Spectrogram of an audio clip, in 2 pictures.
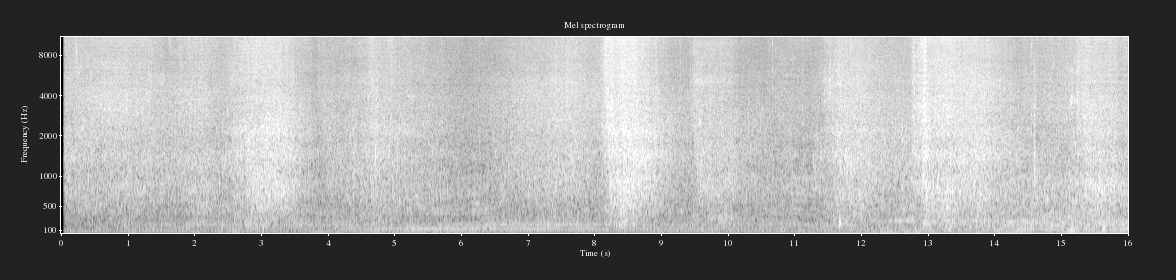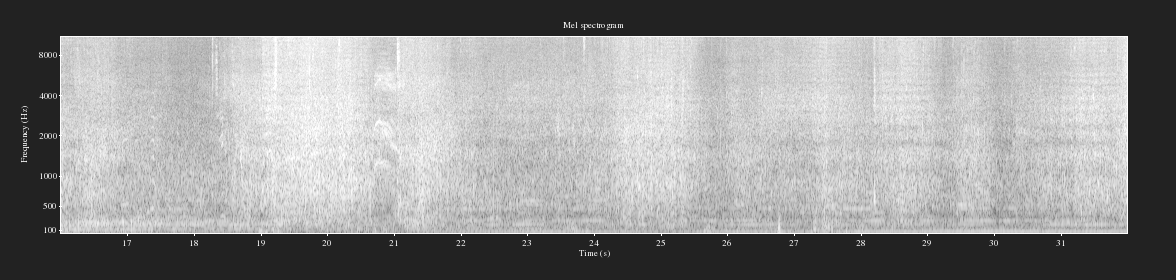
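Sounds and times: low hum: 0.1 - 32.0
waves washing over shingle: 0.1 - 32.0
wind buffeting microphone: 0.8 - 21.8, 25.5 - 28.2.

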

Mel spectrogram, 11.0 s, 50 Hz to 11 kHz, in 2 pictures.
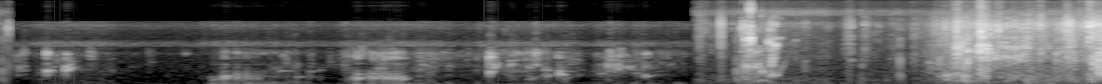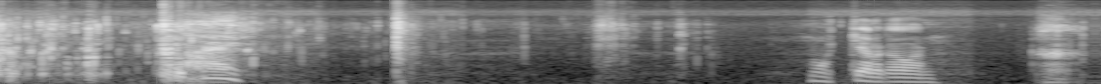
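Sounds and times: water sloshing and gurgling: 0.0 - 7.6
rough splashing: 2.4 - 7.7.

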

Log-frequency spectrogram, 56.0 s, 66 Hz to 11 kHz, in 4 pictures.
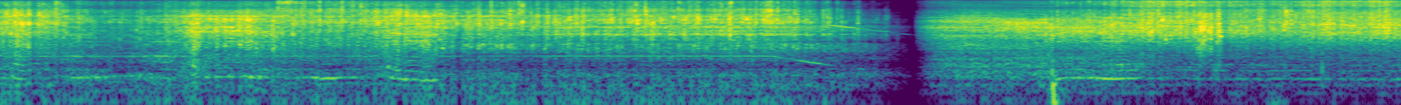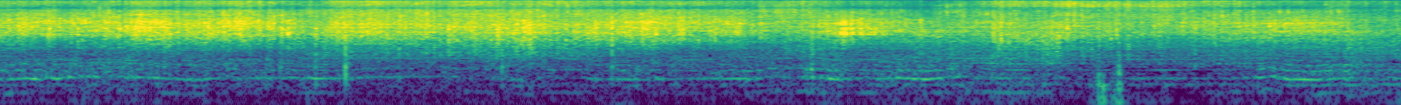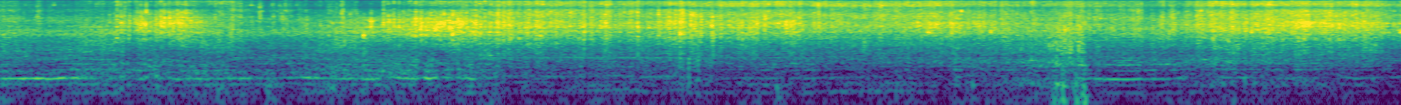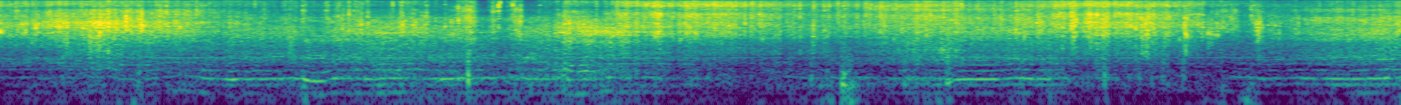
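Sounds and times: crunchy crackling rattle of debris: 0.0 - 8.4, 23.4 - 26.8, 28.4 - 54.8
vacuum cleaner running over carpet: 0.0 - 56.0.

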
